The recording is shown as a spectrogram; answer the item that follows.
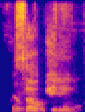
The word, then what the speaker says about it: Saweetie: Is it Saweetie? Saweetie or Saweetie? Sweetie. The rapper, the singer, R&B. I think it's Saweetie. Saweetie.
